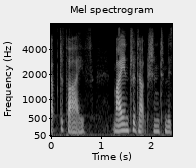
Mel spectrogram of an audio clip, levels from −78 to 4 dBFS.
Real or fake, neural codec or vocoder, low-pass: real; none; 7.2 kHz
